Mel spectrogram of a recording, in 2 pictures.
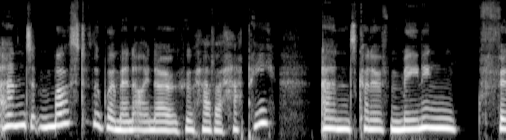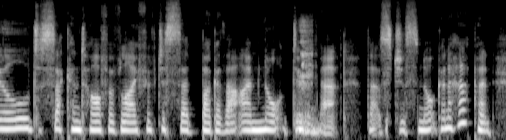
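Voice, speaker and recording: The recording is very clean with a silent background. A woman speaks at a moderate pace in a somewhat breathy, medium-pitched voice with lively intonation. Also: dry, close sound with no echo. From northern England. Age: 60s. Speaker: writer and psychologist. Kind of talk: interview.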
